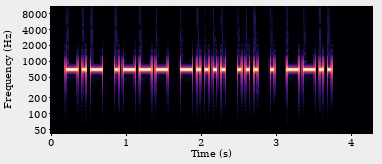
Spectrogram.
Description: Morse code, heard as a keyed tone, about 22 wpm, 700 Hz. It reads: KJ6SEZ
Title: USA Callsign DE Callsign - 6 Characters - 22wpm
